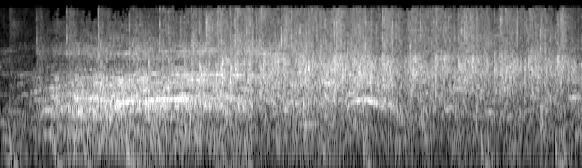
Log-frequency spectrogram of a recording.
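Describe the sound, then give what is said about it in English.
A large crowd lets out loud, mixed booing and shouting that blends into a dense, steady wash of applause, sustained at a high level for about six seconds with no individual voice standing out. “I love the booing into applause.”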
